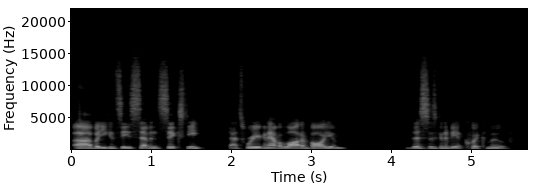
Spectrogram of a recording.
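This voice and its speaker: Hoarse man rambling through market levels. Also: on the high side, a little fast, a bit bright. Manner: rambling, repeats himself, thinks aloud. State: losing his voice. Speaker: stock market streamer. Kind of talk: live trading commentary.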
